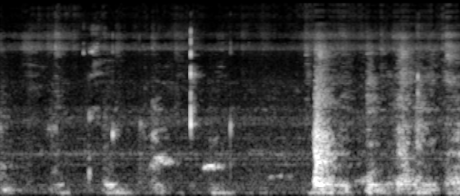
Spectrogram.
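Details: Quiet room with a younger sibling's short, harsh cough burst followed by a couple of weaker coughs; child coughing.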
